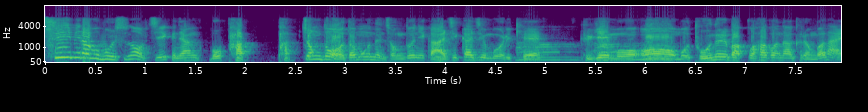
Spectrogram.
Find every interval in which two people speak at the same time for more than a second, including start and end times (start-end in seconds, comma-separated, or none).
4.7-6.3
